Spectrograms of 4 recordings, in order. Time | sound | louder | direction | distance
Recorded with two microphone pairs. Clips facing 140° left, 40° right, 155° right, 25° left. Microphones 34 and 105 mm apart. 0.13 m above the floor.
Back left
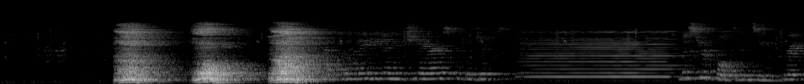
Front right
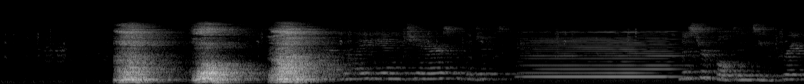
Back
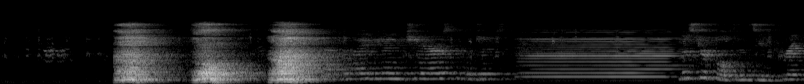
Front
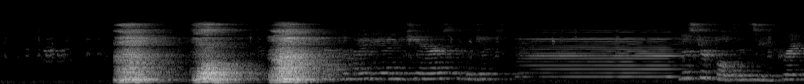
1.1 | a shout | even, even | 90° right | 1.6 m
3.2 | a woman speaking | back left 1 dB, front 1 dB | 145° right | 1.5 m
5.1 | a violin | front right 4 dB, back 3 dB | 70° right | 1.6 m
6.8 | a woman speaking | even, even | 50° right | 1.1 m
